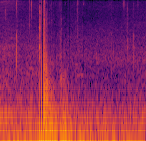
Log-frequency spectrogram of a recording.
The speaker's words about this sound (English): Here we go. Leaving the car. This is good.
